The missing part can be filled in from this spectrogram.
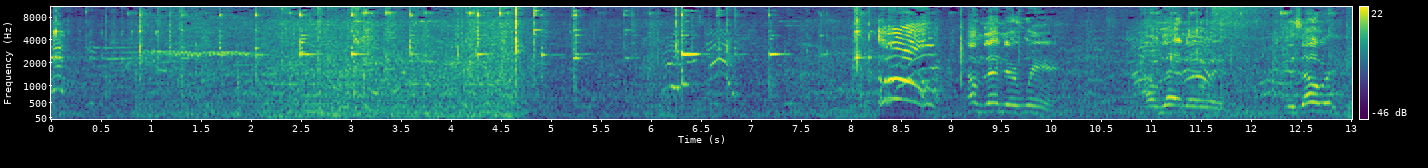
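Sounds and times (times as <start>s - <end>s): arcade noise: 0.0s - 13.0s
air hockey puck clacking: 0.5s - 8.2s.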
